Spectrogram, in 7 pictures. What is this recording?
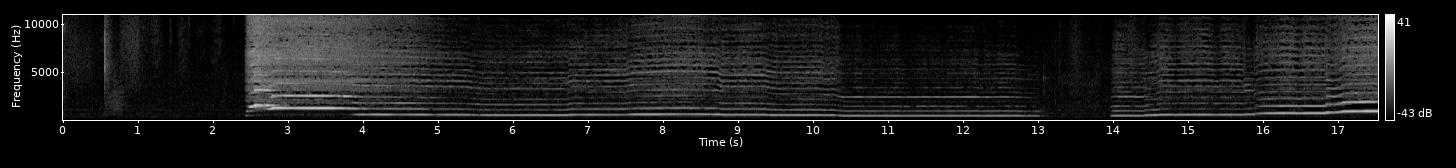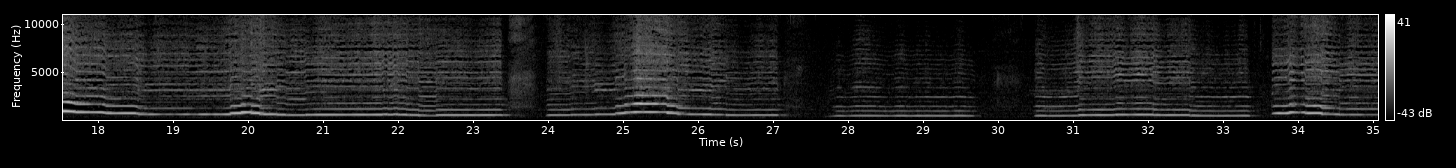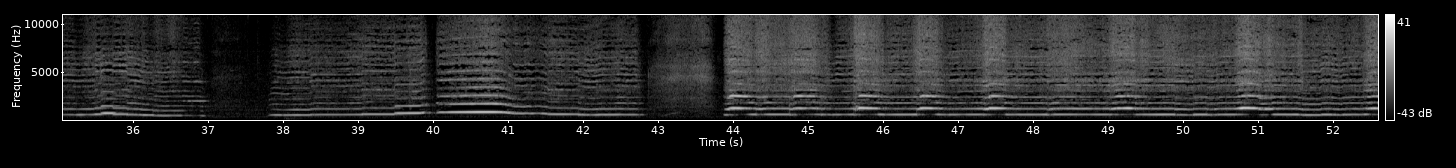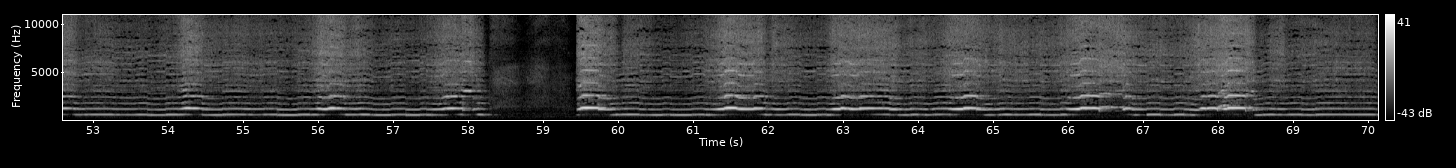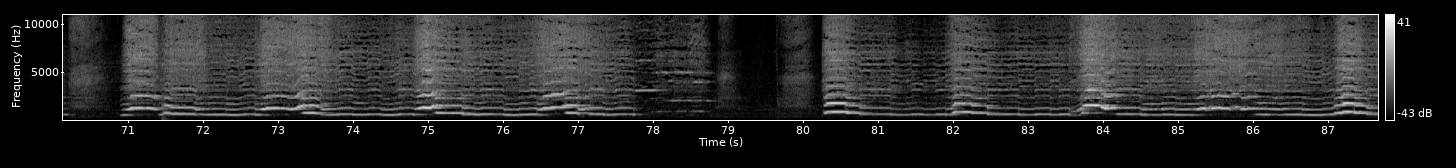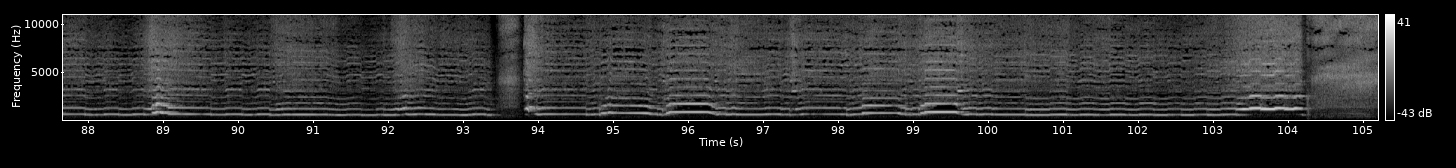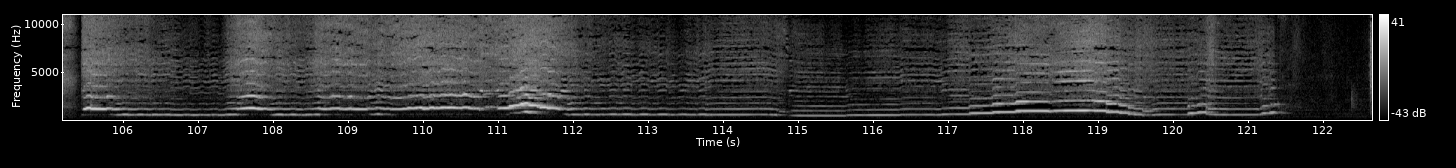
I recorded this Indian bamboo flute as a part of a sound check.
